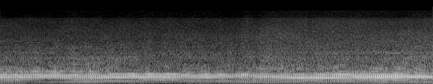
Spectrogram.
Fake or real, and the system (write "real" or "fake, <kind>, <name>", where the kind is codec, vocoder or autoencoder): fake, codec, SNAC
